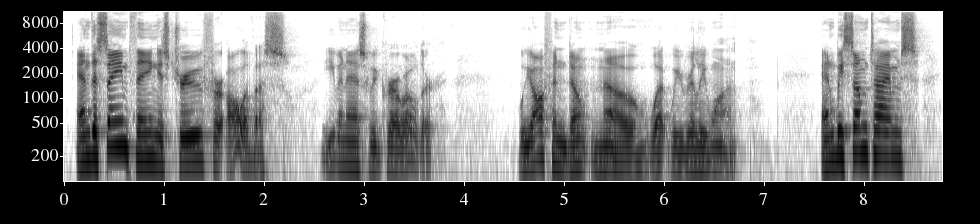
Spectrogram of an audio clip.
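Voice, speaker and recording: A man at a moderate pace with very wide pitch swings, in a very clean recording with a silent background. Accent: American. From Texas. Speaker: pastor officiating a wedding. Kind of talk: wedding sermon. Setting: wedding ceremony with guests.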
